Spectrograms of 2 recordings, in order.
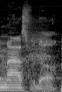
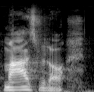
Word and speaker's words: Masvidal: Diaz and Jorge Masvidal. – Masvidal, but that it was so disappointing that they ended that.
